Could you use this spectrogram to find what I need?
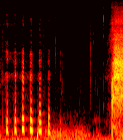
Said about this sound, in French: La première bière est ouverte. J'en prends maintenant dans vos oreilles, telle une impolie, une gorgée.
